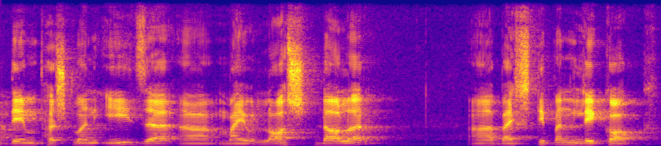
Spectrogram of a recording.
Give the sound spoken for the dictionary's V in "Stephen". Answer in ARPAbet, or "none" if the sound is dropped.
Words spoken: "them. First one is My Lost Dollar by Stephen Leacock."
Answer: P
